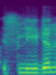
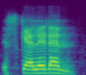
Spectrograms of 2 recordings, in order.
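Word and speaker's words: Schleiden: तो इनका नाम वैसे तो स्लीडन एंड स्वान है प्रोनाउंसिएशन वाइज, लेकिन कुछ लोग क्योंकि स्पेलिंग याद करनी होती है तो कुछ लोग इनको बोलते हैं स्केलेटन एंड सकवान, लेकिन ऐसा है नहीं, स्लीडन एंड स्वान है ये, ठीक है।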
